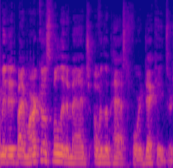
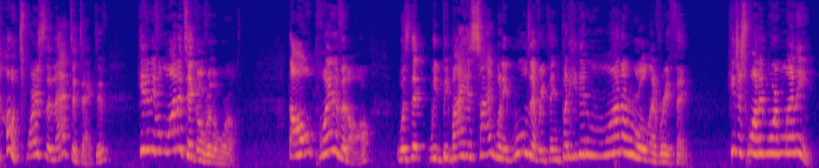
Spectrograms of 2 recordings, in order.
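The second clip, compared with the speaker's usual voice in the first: very high, straining voice, getting louder toward the end; bitter, anguished clone; 14 semitones higher, 4 dB louder than usual. Acted. Belitomaj tells the detective the master only wanted money, high and strained. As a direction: push up into a strained, near-breaking high register.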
